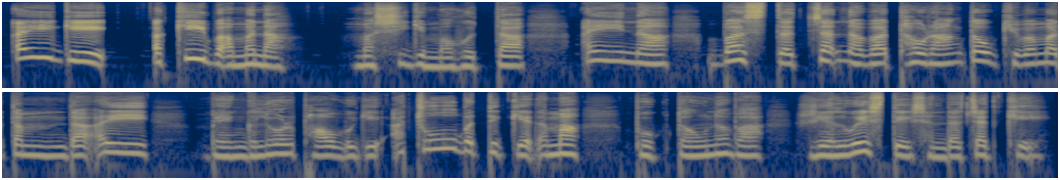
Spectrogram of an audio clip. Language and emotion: Manipuri, fearful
